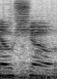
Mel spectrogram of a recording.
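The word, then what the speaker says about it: Neosho: Neoso. Yeah. Neoso. That's how you pronounce it.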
